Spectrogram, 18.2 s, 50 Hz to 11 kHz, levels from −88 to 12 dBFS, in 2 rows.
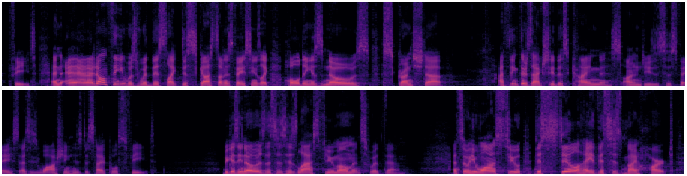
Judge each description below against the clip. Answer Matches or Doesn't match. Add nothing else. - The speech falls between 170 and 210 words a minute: Matches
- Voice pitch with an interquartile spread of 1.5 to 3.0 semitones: Doesn't match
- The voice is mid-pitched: Matches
